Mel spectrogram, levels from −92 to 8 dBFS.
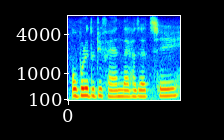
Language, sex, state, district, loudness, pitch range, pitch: Bengali, female, West Bengal, Cooch Behar, -17 LUFS, 215-240 Hz, 235 Hz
